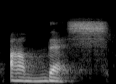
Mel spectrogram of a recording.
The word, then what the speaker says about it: Anders: So this is super important, because in Swedish, Anders is pronounced as Anders. Sh. It's more like a sh sound.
